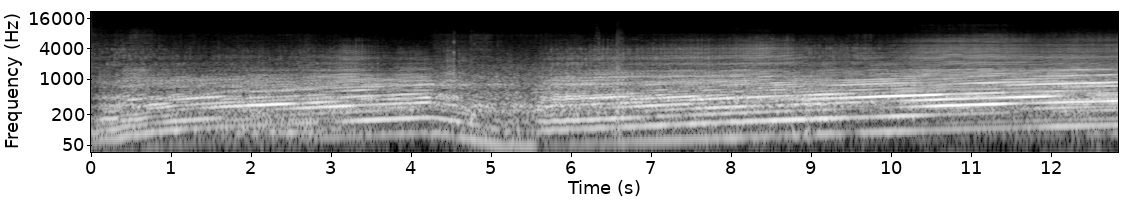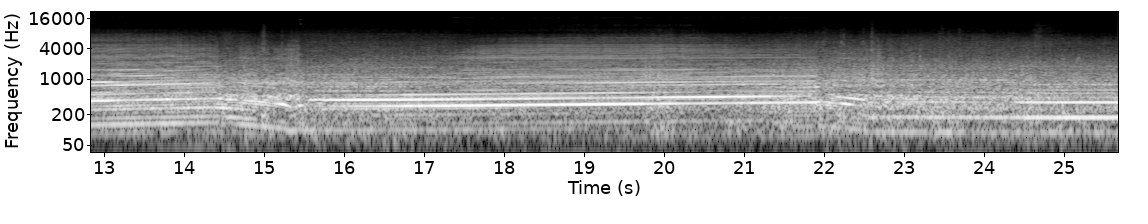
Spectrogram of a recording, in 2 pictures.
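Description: An Acura NSX driven on an open road, its raw exhaust droning loudly and close as the engine climbs through gears in long rising sweeps, with brief dips at shifts and a sustained high-revving pull, no talking.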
